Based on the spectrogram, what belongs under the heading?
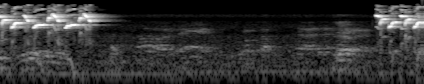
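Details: Nest-reared Moroccan European goldfinch, hand-raised and tutored in the limpio song style: bright, rapid twittering phrases high in pitch. One burst opens, a pause follows, and the song resumes near the end.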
